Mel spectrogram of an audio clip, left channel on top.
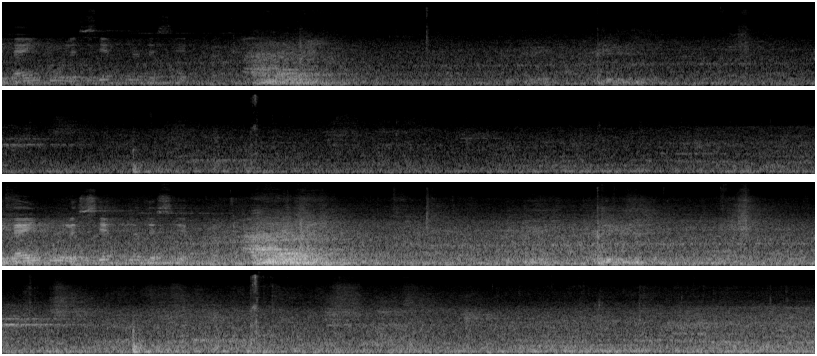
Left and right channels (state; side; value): quieter; left; 12.3 dB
